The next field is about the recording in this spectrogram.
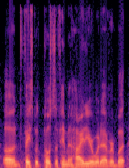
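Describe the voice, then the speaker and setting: Young man, light Southern US drawl, mid-pitched, chatty livestream host who rambles and reads viewer comments aloud. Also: steady tone, fast, warm tone. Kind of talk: casual live chat.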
